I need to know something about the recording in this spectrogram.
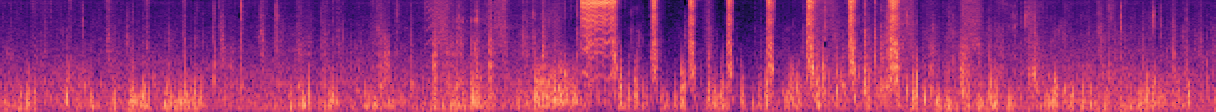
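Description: Hoofbeats of a newly shod draft-cross horse on gravel as it is led in hand: irregular footfalls with gravel crunch, the horse breaking into a trot. Near the middle comes a quick run of about seven sharp clicks.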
